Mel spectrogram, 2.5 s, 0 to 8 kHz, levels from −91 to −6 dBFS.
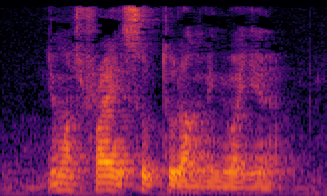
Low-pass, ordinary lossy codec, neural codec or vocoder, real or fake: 7.2 kHz; MP3, 32 kbps; none; real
